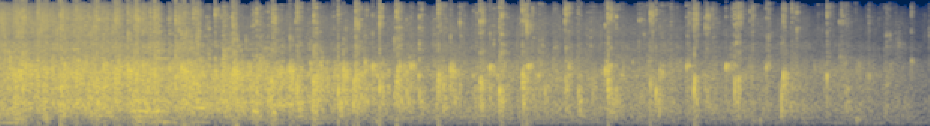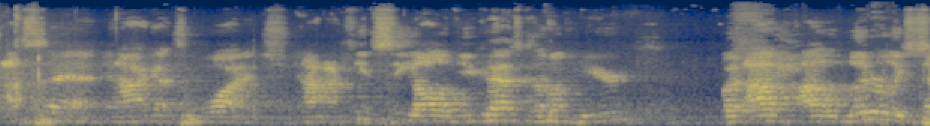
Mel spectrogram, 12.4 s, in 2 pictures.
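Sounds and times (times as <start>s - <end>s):
audience applause for a choir: 0.0s - 6.2s
speech: 9.2s - 12.3s.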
